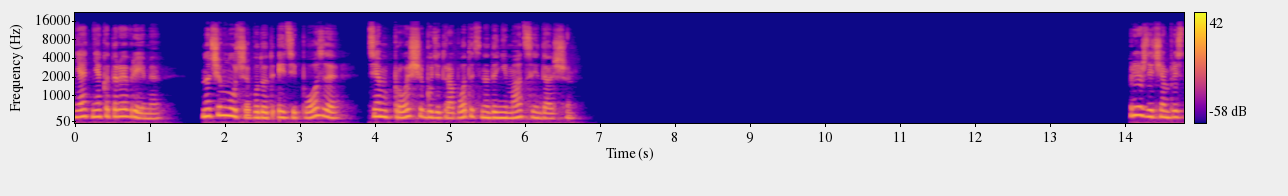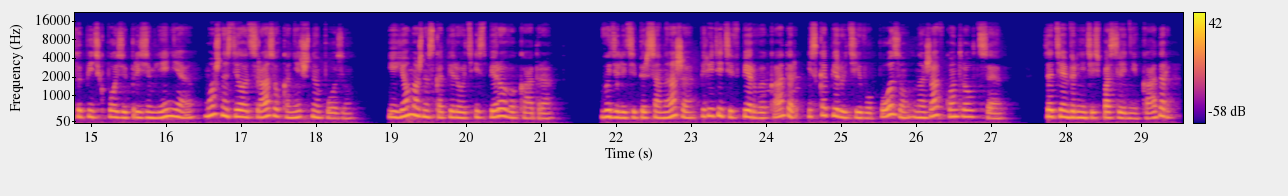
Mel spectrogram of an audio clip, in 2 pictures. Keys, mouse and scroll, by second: 26.4 ctrl+c.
